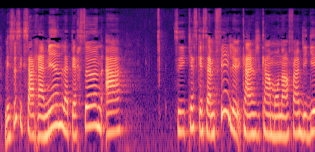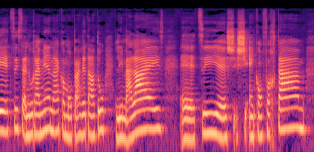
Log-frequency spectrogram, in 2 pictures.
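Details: Adult woman who stutters; stuttering.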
